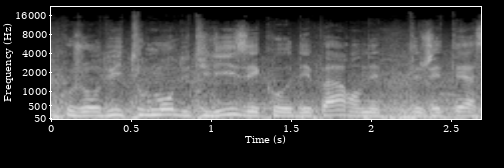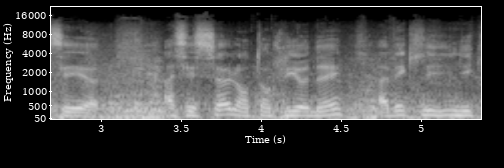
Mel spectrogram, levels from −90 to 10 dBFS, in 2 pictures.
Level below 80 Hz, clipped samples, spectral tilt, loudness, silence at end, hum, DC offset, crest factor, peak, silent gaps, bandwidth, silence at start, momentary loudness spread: -24 dBFS; under 0.1%; -5.5 dB/octave; -11 LUFS; 0 s; none; under 0.1%; 10 dB; 0 dBFS; none; 13 kHz; 0 s; 3 LU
